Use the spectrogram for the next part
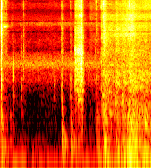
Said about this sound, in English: I'm just going to start the car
